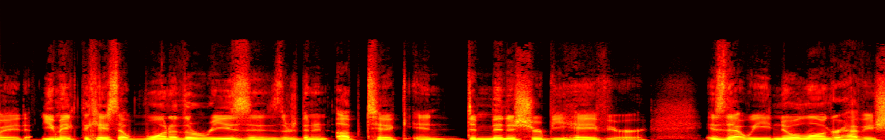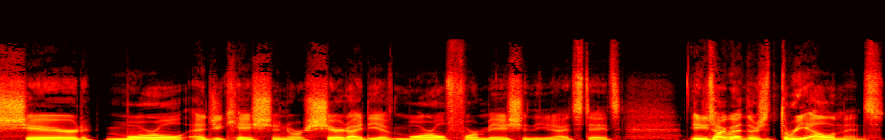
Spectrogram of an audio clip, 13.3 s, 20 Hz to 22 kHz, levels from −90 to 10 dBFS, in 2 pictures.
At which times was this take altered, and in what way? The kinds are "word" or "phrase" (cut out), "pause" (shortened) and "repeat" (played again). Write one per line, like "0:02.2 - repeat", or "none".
0:07.4 - pause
